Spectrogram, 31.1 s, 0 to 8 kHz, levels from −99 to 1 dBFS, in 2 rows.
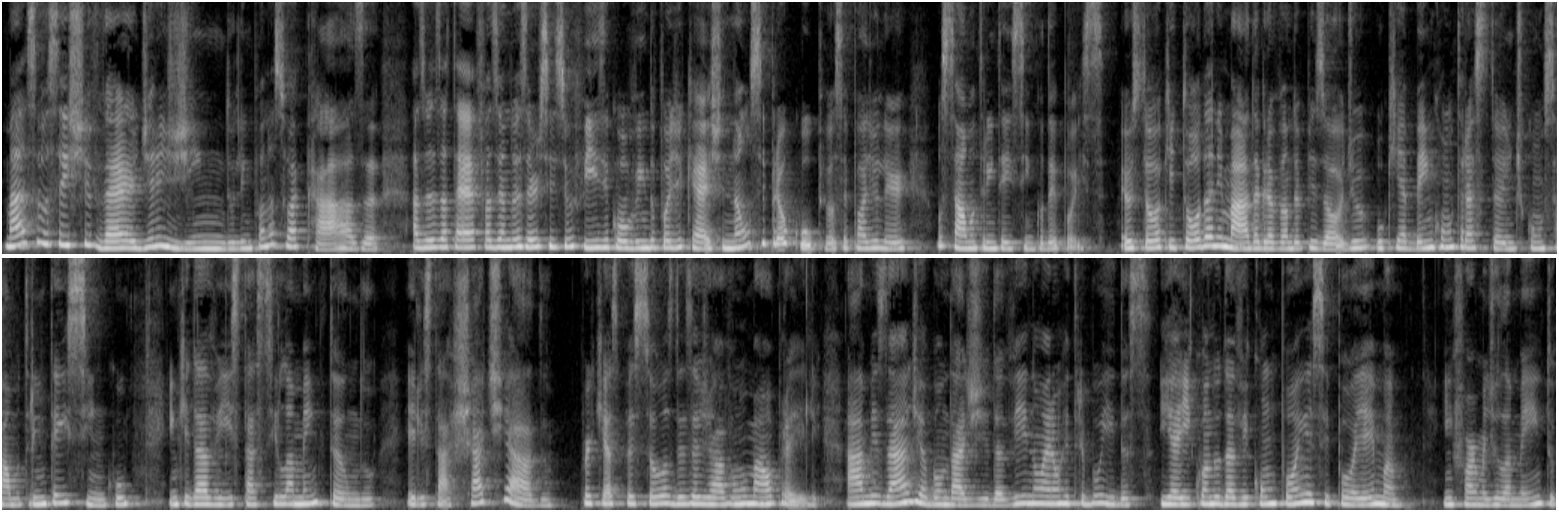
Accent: Brazilian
